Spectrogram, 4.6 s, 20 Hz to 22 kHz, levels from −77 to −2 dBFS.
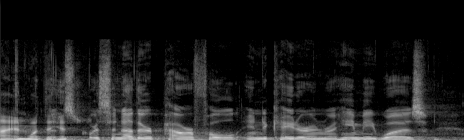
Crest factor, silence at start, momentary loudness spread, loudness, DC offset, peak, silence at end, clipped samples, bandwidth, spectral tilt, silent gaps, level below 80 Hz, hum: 16 dB; 0 s; 6 LU; -24 LUFS; under 0.1%; -6 dBFS; 0 s; under 0.1%; 16 kHz; -5.5 dB/octave; none; -40 dBFS; none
